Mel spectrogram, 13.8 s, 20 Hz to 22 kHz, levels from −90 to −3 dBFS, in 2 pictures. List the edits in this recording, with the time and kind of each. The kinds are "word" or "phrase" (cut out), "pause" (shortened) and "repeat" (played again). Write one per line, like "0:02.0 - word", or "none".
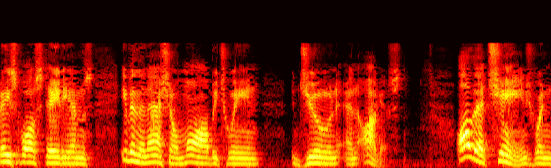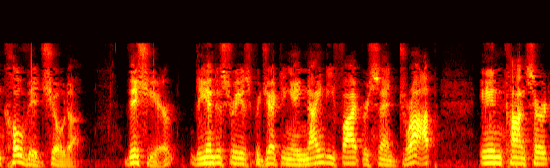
none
